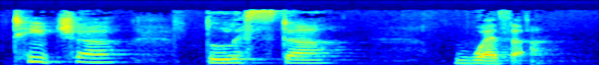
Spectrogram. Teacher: we don't pronounce the R sound at the end of words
